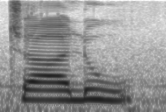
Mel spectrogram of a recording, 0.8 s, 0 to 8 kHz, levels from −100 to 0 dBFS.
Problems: background sounds at intervals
